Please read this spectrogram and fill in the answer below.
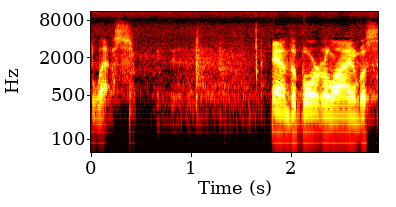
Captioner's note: laughter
